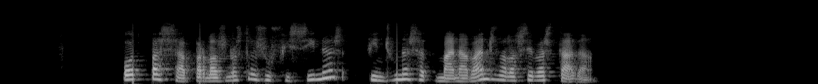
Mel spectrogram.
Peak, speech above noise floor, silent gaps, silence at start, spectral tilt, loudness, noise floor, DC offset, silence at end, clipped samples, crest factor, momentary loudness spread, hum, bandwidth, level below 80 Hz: -8 dBFS; over 62 dB; 3.59-3.63 s; 1.25 s; -6.5 dB/octave; -28 LUFS; under -90 dBFS; under 0.1%; 2.25 s; under 0.1%; 20 dB; 7 LU; none; 7.4 kHz; -66 dBFS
